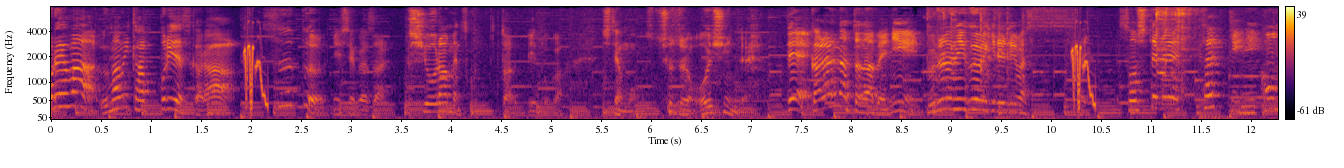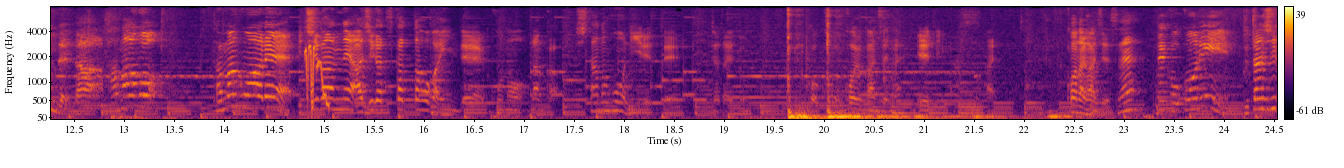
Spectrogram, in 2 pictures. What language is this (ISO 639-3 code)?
jpn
